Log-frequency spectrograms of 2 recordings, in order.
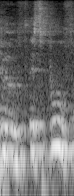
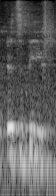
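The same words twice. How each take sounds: First: "boof" with oo in place of ee; imitated mispronunciation. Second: Said in the usual way. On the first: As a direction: insist on "boof", rhyming with roof. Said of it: "all I always said". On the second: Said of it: "that's how they said it".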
